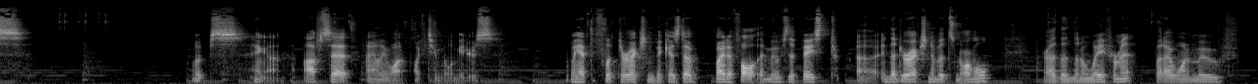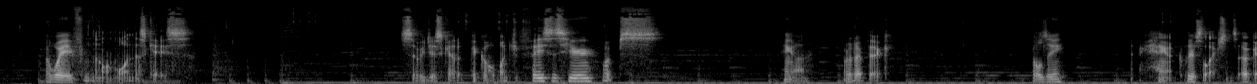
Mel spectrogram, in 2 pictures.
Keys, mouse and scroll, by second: 0.6 click, 3.4 click, 5.9 click, 9.6 middle click, 10.5 click, 10.7 middle click, 11.5 click, 12.2 middle click, 14.9 middle click, 15.5 click, 16.3 middle click, 17.1 click, 21.1 middle click, 22.3 ctrl+z, 23.0 z, 23.6 right click, 24.2 click.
